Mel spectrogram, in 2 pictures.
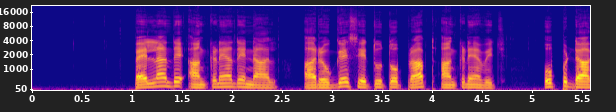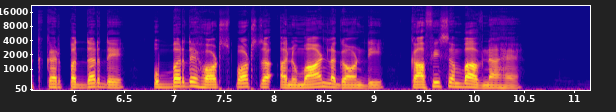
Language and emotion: Punjabi, neutral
